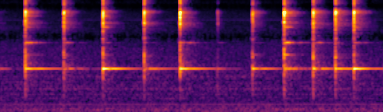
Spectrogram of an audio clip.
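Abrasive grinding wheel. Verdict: Sound.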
